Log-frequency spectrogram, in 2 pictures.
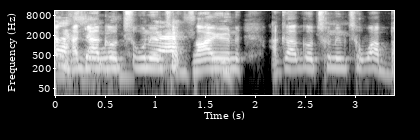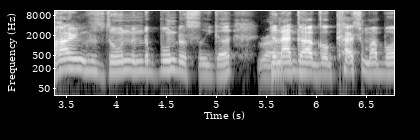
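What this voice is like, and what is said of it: Usual voice. Nothing is said of it.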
